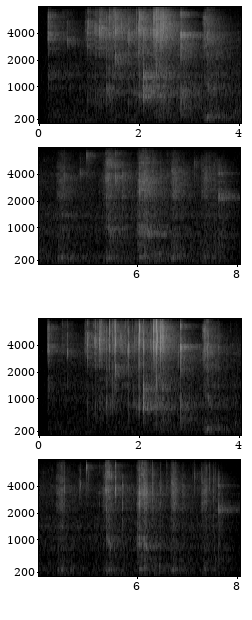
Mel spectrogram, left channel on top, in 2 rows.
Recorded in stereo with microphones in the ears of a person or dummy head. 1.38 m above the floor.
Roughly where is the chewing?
Right.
